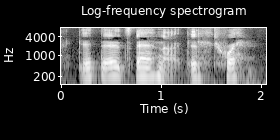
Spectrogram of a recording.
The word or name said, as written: k'ideets'eh na'k'iLchwe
